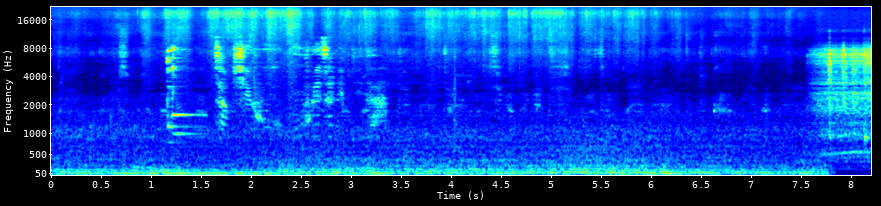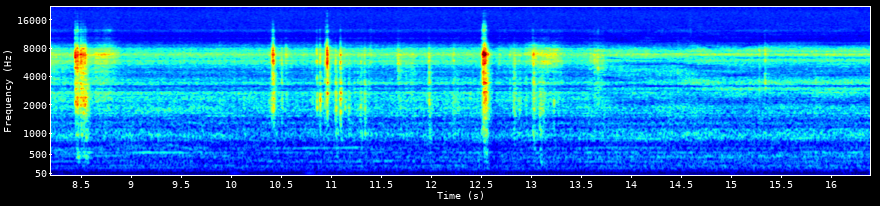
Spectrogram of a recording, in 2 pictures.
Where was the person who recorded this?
in a car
